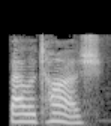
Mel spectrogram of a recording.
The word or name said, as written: ballotage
